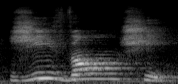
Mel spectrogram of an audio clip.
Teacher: som nasal que é o som on om é um som diferente do som an do português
